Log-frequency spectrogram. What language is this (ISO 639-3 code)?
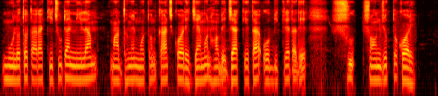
ben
